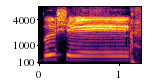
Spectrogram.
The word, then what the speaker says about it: bougie: upscale from a blue-collar point of view Fuji pronounced bushi is a half rotation of the word bourgeoisie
